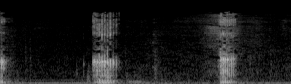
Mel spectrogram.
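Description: Two short, squealing oinks like piglets, about a second apart, each a brief bright burst standing out clearly against a quiet background.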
